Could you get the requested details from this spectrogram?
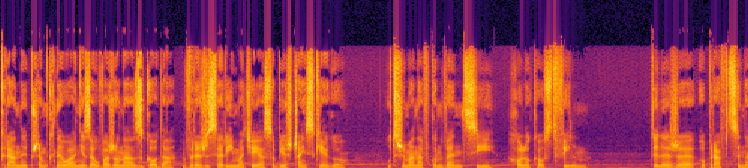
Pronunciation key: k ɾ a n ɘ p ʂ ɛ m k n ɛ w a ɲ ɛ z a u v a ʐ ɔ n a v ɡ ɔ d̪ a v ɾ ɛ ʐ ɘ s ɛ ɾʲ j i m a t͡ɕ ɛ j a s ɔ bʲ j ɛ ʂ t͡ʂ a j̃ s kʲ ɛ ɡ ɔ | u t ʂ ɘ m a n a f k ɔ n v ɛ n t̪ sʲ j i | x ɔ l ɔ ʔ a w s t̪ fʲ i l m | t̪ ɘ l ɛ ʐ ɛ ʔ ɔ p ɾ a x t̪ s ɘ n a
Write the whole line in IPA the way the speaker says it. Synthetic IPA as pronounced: k ɾ a n ɘ p ʂ ɛ m k n ɛ w a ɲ ɛ z a u v a ʐ ɔ n a z ɡ ɔ d̪ a v ɾ ɛ ʐ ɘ s ɛ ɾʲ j i m a t͡ɕ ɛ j a s ɔ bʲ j ɛ ʂ t͡ʂ a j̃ s kʲ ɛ ɡ ɔ | u t ʂ ɘ m a n a f k ɔ n v ɛ n t̪ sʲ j i | x ɔ l ɔ k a w s t̪ fʲ i l m | t̪ ɘ l ɛ ʐ ɛ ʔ ɔ p ɾ a f t̪ s ɘ n a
